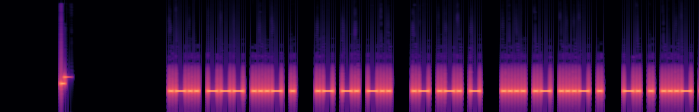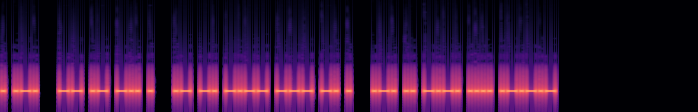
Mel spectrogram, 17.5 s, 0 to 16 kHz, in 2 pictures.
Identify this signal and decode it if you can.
Morse code, heard as a keyed tone, about 30 wpm, 700 Hz. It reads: LOVE AND ART HAVE NEVER MADE ANYONE RICH.
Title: Sentences from Top 1100 Words 30wpm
